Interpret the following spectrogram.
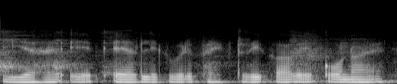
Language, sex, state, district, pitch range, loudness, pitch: Hindi, male, Uttar Pradesh, Saharanpur, 115-120 Hz, -16 LUFS, 115 Hz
